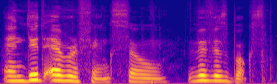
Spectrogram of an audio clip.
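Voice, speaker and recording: A middle-aged woman with a Lithuanian accent hosting a live cooking show, chatting casually as she explains each step with frequent pauses. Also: mid-range voice, dark tone, no echo.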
